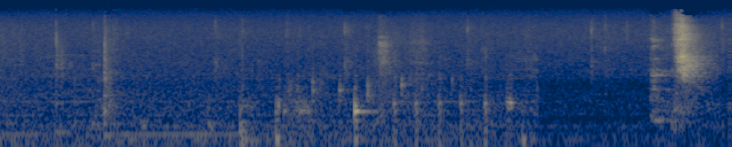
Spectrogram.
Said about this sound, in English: Bless you.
